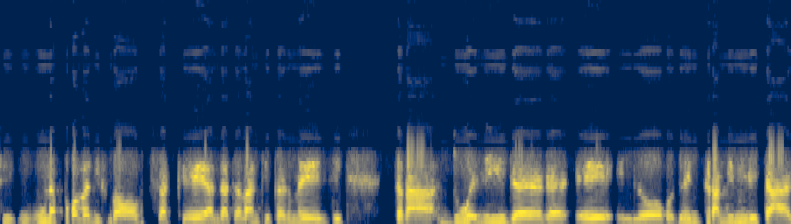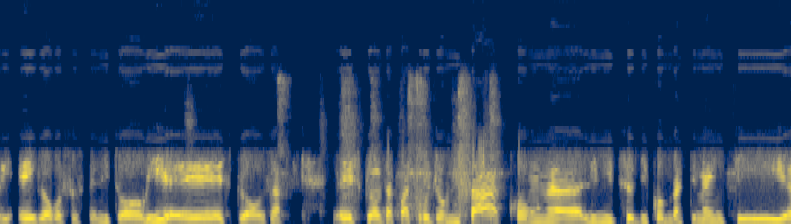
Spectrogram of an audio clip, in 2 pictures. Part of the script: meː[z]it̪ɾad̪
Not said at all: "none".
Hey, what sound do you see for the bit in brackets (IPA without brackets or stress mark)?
z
